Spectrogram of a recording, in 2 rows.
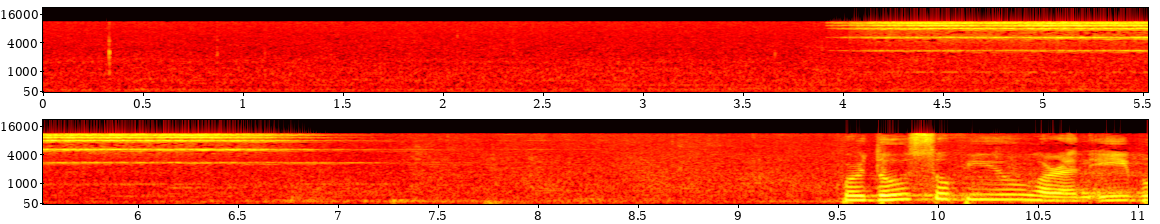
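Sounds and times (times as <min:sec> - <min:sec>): altar bell ringing: 0:03.9 - 0:08.2.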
